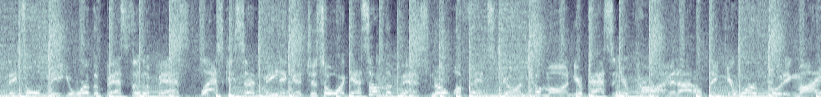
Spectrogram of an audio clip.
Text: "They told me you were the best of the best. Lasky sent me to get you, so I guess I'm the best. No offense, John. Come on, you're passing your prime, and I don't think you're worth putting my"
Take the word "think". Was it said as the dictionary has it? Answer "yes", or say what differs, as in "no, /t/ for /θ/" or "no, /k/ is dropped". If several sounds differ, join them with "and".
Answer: yes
